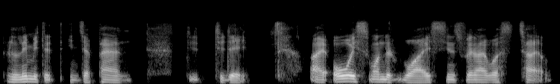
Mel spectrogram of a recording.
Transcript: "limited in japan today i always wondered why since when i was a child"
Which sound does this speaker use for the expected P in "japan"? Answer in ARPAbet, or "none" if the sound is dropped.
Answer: P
